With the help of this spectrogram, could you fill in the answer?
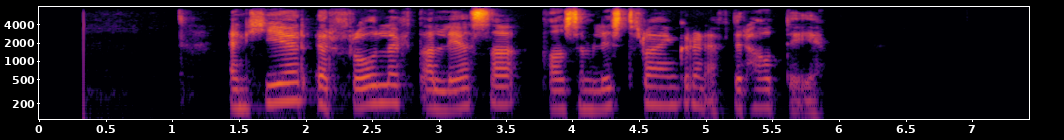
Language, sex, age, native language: Icelandic, female, 30-39, Icelandic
